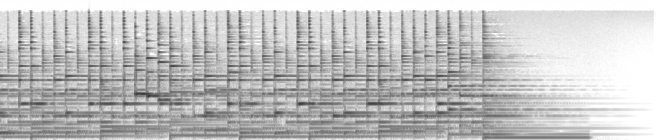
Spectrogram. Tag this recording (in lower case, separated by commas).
ringtone, music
